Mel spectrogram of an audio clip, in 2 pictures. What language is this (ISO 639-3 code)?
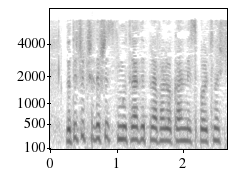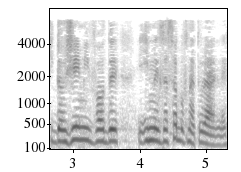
pol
